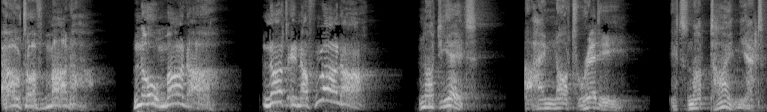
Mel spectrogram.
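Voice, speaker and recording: A man's put-on character voice, fairly high in pitch, at a very slow pace with long, frequent pauses. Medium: video game. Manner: menacing, sinister, disdainful.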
